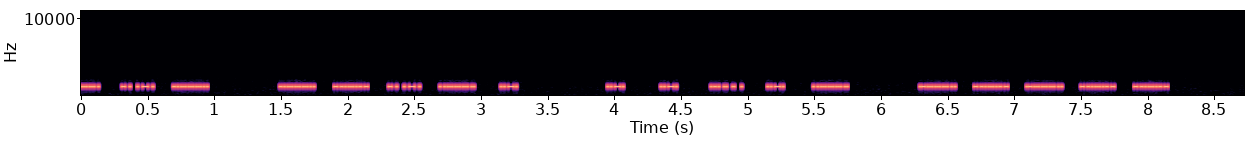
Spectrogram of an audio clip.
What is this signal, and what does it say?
Hellschreiber (Feld-Hell, 122.5 baud), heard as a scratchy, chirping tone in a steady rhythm, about 1140 Hz. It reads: … 20431 11713 50500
